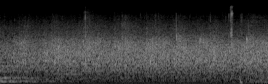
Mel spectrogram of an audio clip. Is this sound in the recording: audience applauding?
yes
